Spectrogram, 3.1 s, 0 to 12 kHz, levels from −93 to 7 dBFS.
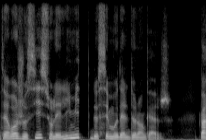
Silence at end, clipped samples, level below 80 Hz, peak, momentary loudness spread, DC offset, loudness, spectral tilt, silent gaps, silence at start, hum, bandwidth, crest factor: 0 s; under 0.1%; -58 dBFS; -10 dBFS; 7 LU; under 0.1%; -31 LUFS; -5 dB/octave; none; 0 s; none; 12 kHz; 20 dB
